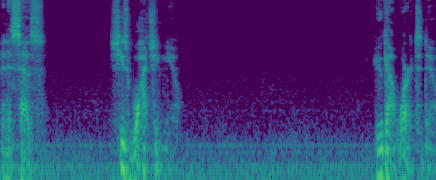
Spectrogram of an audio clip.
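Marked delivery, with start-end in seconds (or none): 1.7-6.5 tender, soft, hushed, loving near-whisper. Retelling what a voice said back: imitating a soft loving near-whisper. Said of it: "in a softer, more loving tone, almost a whisper".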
